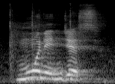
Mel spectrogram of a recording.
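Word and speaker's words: meninges: तो, यह जो मेंजस है, इसका जो राइट नाम है, वह क्या है? मोनेंजस। यह इसका थोड़ा सा प्रोनाउंसिएशन थोड़ा सा कठिन होता है। तो याद रखिएगा मोनेंजिस इसकी भी तीन परतें होती हैं।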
